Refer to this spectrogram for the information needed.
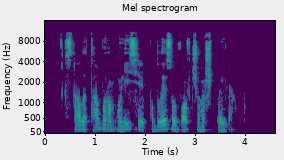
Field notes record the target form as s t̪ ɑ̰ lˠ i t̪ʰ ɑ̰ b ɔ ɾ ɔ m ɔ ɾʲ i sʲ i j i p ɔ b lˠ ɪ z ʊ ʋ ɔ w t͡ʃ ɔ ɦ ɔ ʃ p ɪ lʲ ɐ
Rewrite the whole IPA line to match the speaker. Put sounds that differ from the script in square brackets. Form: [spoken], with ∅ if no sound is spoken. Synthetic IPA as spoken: s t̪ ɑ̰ lˠ [ɪ] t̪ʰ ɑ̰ b ɔ ɾ ɔ m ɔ [lʲ] i sʲ i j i p ɔ b lˠ ɪ z ʊ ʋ ɔ w t͡ʃ ɔ ɦ ɔ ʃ p ɪ lʲ ɐ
